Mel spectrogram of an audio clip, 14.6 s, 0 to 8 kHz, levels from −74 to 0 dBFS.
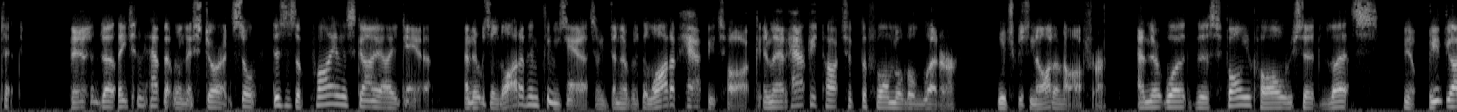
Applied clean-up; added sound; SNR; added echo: neural diffusion model UNIVERSE++.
